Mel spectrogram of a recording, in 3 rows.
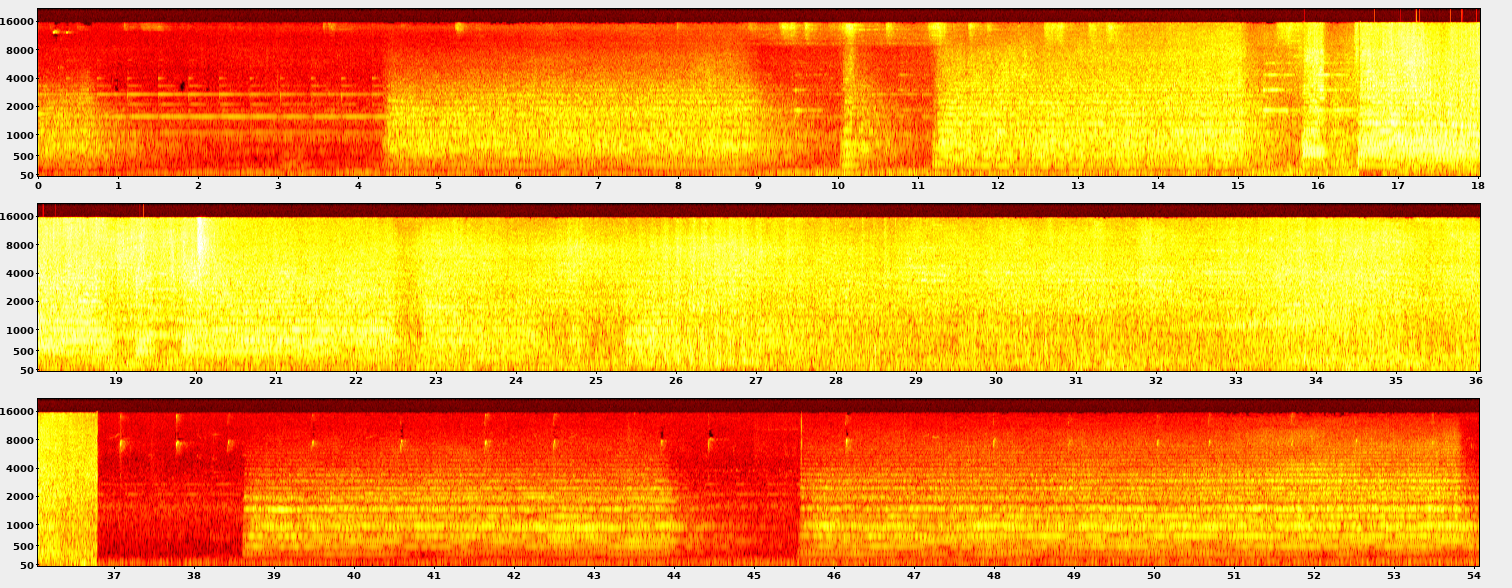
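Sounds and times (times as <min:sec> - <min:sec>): locomotive air horn: 0:00.0 - 0:01.1, 0:04.3 - 0:09.4, 0:10.0 - 0:29.8, 0:38.6 - 0:54.0
freight train wheels clacking: 0:09.3 - 0:38.6.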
